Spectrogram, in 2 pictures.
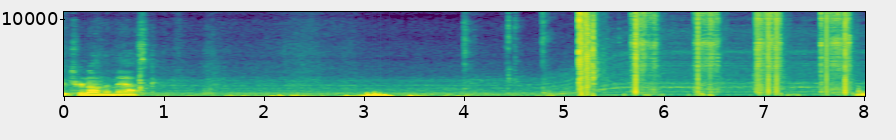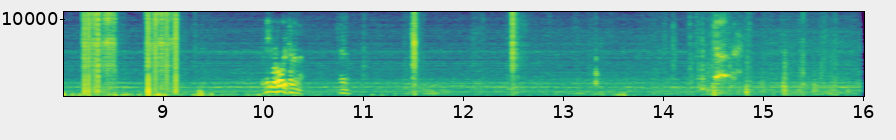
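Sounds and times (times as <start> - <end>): welder arc bursts: 4.9 - 9.5, 11.0 - 12.8.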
